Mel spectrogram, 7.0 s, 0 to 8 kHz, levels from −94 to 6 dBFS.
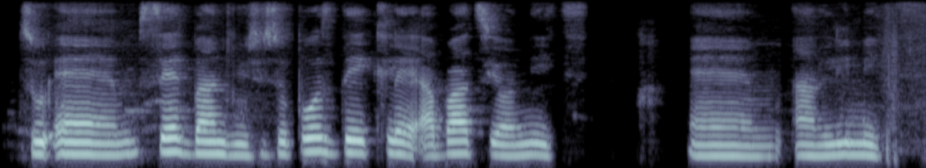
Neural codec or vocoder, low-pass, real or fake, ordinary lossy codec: none; none; real; none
